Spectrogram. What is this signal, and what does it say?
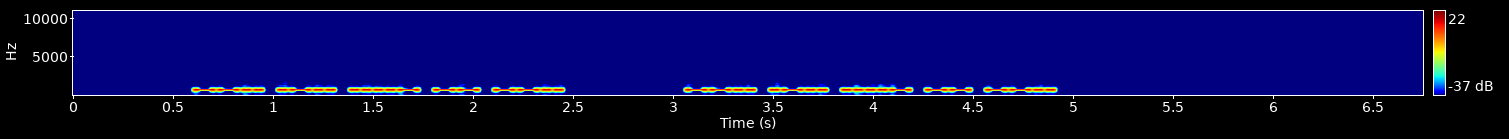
Morse code, heard as a keyed tone, about 37 wpm, 700 Hz. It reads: ZL4MZ ZL4MZ
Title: DXCC-100 Call Signs - 5 Characters - Repeated 2x - 40wpm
